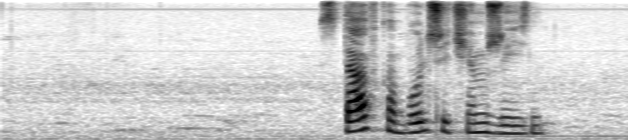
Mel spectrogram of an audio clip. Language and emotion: Russian, neutral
